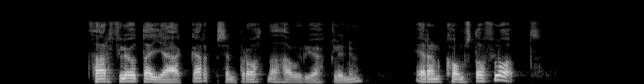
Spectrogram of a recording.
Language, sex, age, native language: Icelandic, male, 30-39, Icelandic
